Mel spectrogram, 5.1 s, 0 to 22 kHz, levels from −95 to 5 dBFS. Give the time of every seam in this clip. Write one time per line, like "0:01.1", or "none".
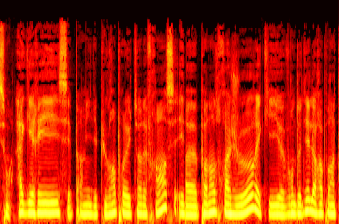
0:02.8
